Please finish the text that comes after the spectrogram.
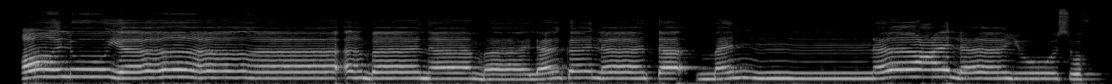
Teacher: Okey, bacaan Ishmam tadi dia kata ketika nak dengungkan nun itu perlu memuncungkan bibir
